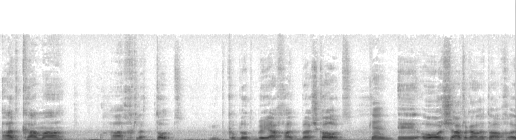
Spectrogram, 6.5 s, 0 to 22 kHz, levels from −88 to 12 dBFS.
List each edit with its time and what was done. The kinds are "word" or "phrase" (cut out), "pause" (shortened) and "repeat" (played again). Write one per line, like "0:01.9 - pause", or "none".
none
